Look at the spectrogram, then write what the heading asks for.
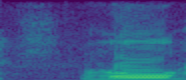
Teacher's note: Tahqiq, kena jelaskan bunyi angin ha. Hu, rasa di pangkal tekak, makhrajnya situ.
